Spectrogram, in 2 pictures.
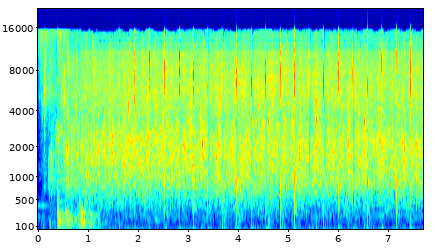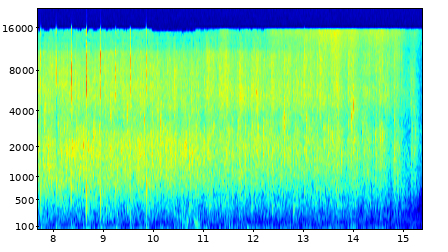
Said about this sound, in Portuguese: Você só pode conhecer verdadeiramente a Deus por meio de Jesus. Podemos aplaudir o nome dele?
